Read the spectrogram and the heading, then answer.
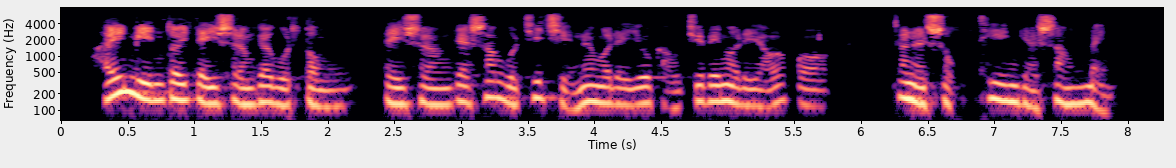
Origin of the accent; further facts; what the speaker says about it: China; 本来这样讲嘢呢，我们中国人不会这样讲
